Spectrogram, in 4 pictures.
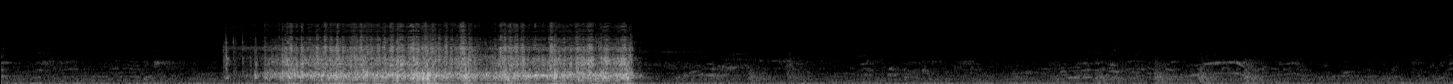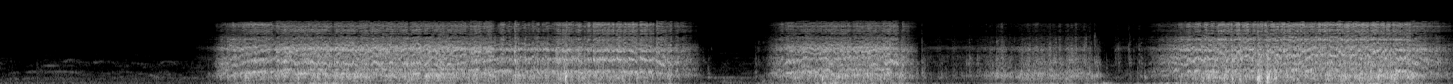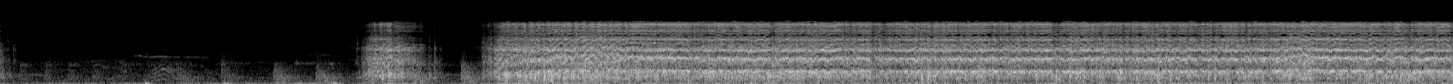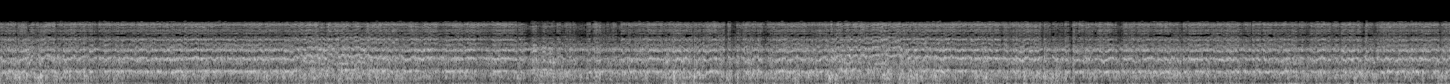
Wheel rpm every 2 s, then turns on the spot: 0, 20, 30, 0, 0, 0, 0, 0, 90, 160, 90, 90, 20, 130, 60, 0, 30, 150, 160, 160, 160, 160, 160, 160, 160, 160, 160, 160, 160.
2-6 22-24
